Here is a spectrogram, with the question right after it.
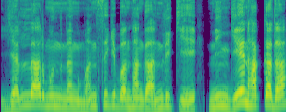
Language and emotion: Kannada, angry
